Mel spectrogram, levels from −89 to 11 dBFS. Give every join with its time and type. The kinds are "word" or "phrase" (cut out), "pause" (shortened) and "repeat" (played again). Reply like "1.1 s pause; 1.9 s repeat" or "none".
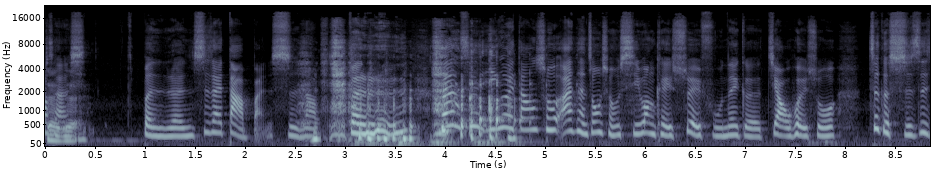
2.8 s phrase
